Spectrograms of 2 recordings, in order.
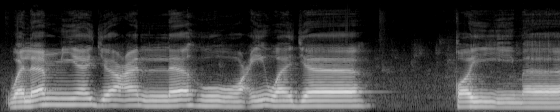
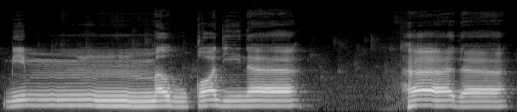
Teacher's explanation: Inilah yang disebut dengan bacaan saktah. Jadi berhenti dia tetapi tanpa mengambil nafas yang baru.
